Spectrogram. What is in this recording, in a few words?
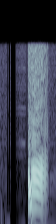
fart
